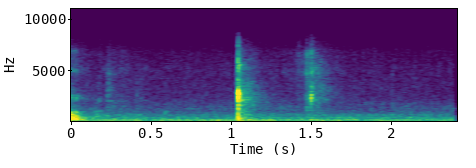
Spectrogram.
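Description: Two short, sharp clicks about half a second apart; the first, a little over a second in, is the louder.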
